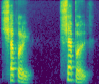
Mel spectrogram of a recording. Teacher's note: H is silent. And R is also silent.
